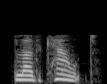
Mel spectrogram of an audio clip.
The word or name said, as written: blood count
